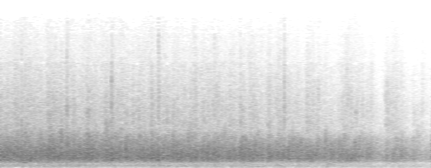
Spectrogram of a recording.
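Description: Audience applauding steadily, the applause beginning to die down near the end.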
